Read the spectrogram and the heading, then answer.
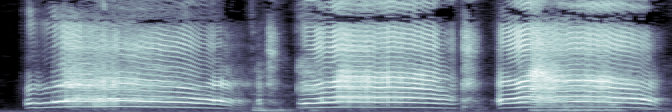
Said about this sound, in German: mein Kleiner. Wer wird denn so laut schreien?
